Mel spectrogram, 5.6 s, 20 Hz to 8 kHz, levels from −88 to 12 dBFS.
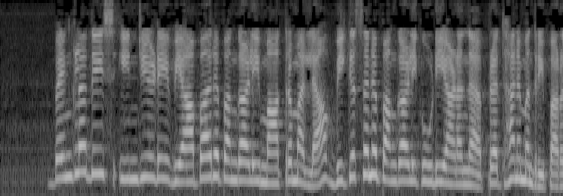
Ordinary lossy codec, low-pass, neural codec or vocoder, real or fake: none; none; none; real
